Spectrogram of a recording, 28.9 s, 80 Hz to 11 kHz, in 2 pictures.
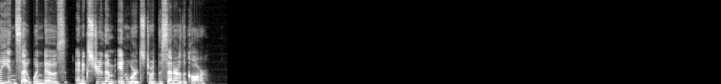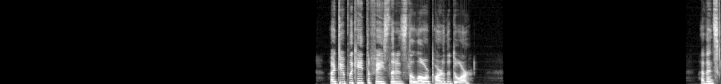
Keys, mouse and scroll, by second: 0.7 shift+click, 1.3-7.7 middle drag, 9.7 alt+e, 11.4 click, 20.9 alt+a, 22.8 click, 24.0 KP_3, 25.6 shift+d, 28.3 s.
